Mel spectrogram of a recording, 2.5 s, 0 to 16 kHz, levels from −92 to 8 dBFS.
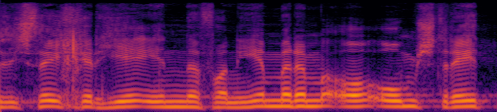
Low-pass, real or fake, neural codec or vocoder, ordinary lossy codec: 14.4 kHz; fake; vocoder, 44.1 kHz, 128 mel bands every 512 samples, BigVGAN v2; none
